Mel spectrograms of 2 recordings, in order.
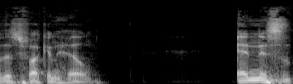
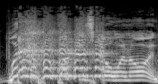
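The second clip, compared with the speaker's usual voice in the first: high-pitched, incredulous outburst; outraged bewilderment; 12 semitones higher than usual. Retold or imitated. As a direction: demand an explanation, voice shooting up.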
